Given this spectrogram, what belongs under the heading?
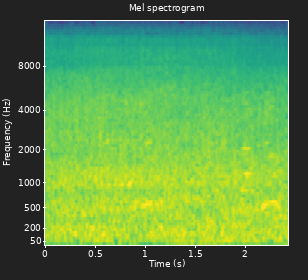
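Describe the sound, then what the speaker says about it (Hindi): A mountain river flows and gurgles in a steady, broadband rush of water, continuous and fairly close with no pauses. "कल कल निनाद करती हुई नदी"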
